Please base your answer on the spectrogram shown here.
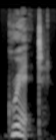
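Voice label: "grit", English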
